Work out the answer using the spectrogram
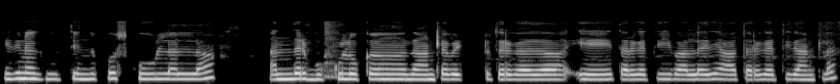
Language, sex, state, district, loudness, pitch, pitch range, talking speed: Telugu, female, Telangana, Karimnagar, -17 LUFS, 240 Hz, 230-250 Hz, 130 wpm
